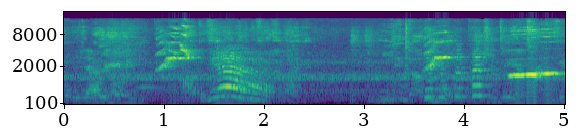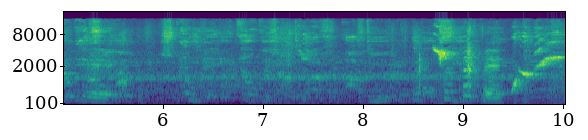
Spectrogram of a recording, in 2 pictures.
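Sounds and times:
puppies whining and squeaking: 0:00.3 - 0:01.4, 0:08.8 - 0:10.0.

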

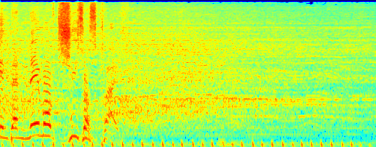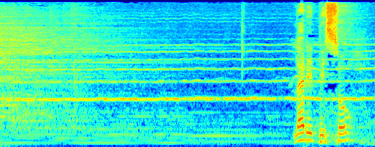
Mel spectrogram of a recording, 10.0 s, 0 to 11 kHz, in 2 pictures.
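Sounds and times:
steady wash of noise: 0:00.0 - 0:05.2
church worship music: 0:00.0 - 0:10.0
low drum thumps: 0:00.3 - 0:05.1.

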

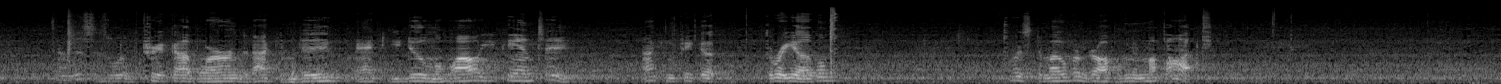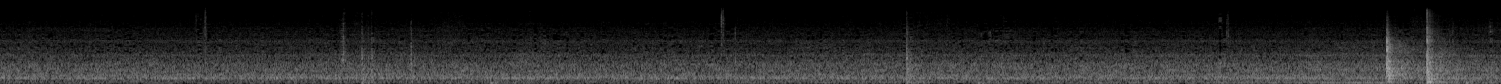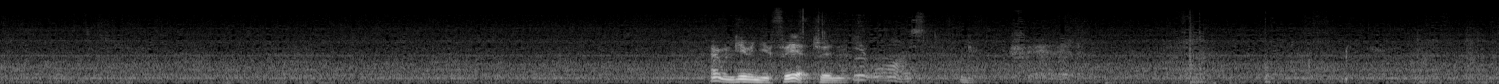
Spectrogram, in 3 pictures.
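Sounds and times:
kitchen hum and hiss: 0:00.0 - 0:45.0.

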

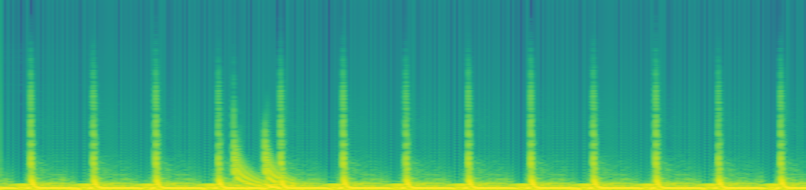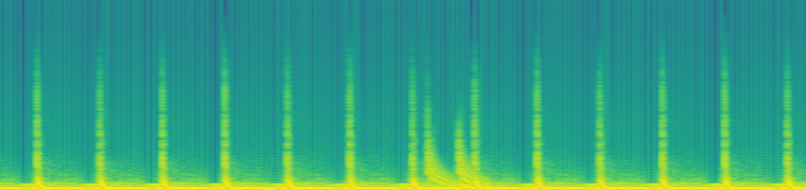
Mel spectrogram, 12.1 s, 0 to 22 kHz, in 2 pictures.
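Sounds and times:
low bass drone: 0:00.0 - 0:12.0
techno kick drum: 0:00.0 - 0:12.0.

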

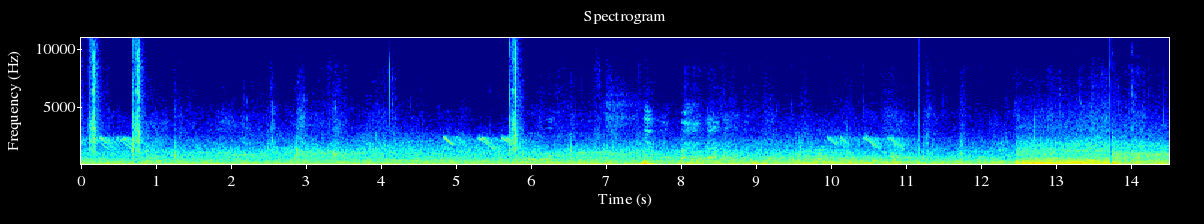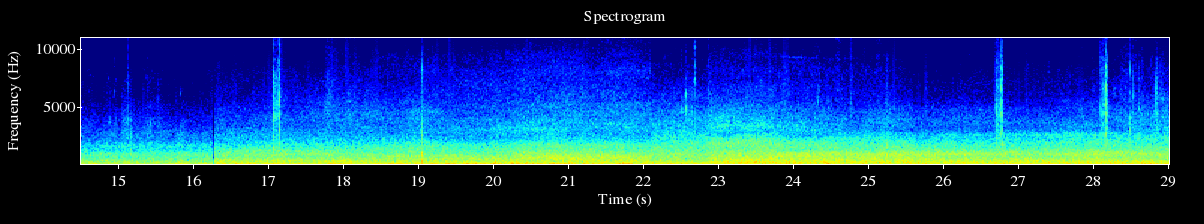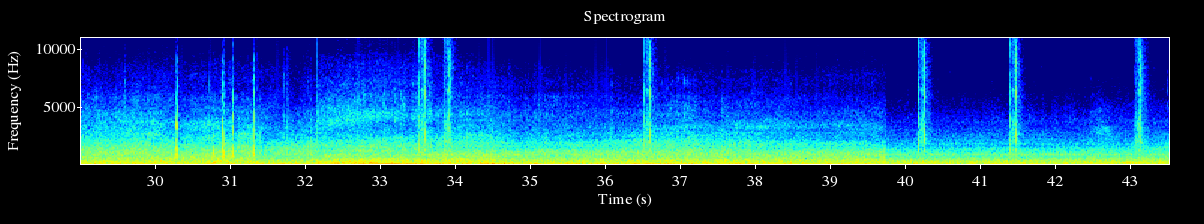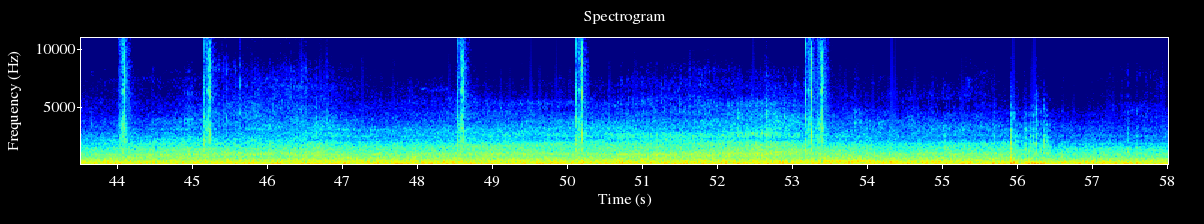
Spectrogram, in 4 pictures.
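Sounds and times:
camera shutter clicks: 0:00.0 - 0:01.0, 0:05.6 - 0:06.0, 0:33.5 - 0:34.1, 0:36.5 - 0:36.8, 0:40.2 - 0:40.5, 0:41.4 - 0:41.7, 0:43.0 - 0:43.4, 0:44.0 - 0:44.4, 0:45.1 - 0:45.6, 0:48.5 - 0:48.8, 0:50.1 - 0:50.4, 0:53.1 - 0:53.6
road traffic rumble: 0:00.0 - 0:58.0.

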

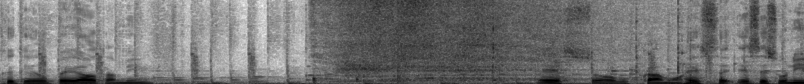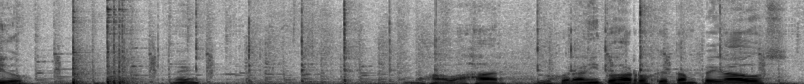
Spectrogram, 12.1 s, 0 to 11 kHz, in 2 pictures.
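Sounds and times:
wooden spoon scraping metal pot: 0:07.5 - 0:11.0.

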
